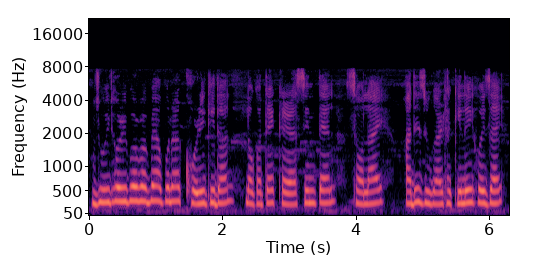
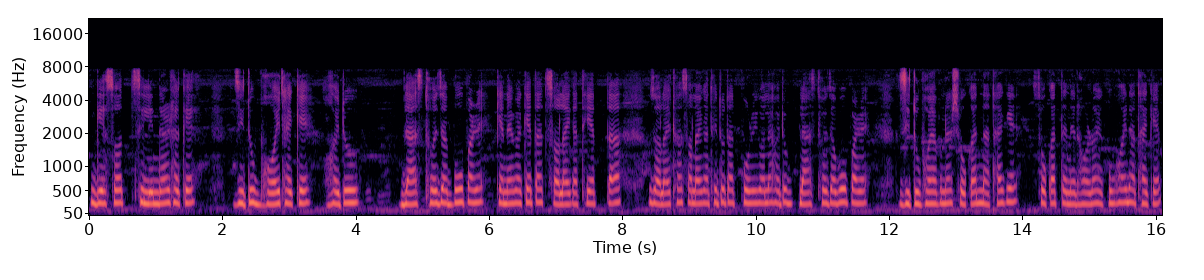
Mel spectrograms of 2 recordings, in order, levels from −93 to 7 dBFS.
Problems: constant background noise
